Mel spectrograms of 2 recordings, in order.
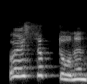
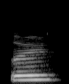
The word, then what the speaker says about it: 을숙도: 을숙도는 된소리 되기 두 번 일어나죠. 을숙도.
